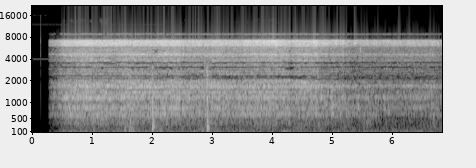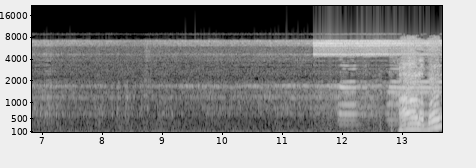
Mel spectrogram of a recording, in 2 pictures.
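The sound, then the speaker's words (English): A train sound effect: a long, loud horn blast with a rumbling rail hum beneath it, swelling again near the end with bright, shifting whistle tones, and no voices. “All aboard, get aboard this train and ride.”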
